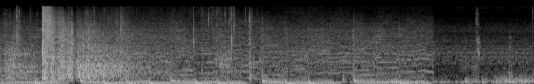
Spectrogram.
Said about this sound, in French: Tire dans deux pastèques à la balle de golf.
